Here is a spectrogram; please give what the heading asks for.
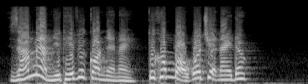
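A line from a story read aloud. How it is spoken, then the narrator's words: Angry father, from outside. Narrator (Vietnamese): giọng của bố bên ngoài giận dữ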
